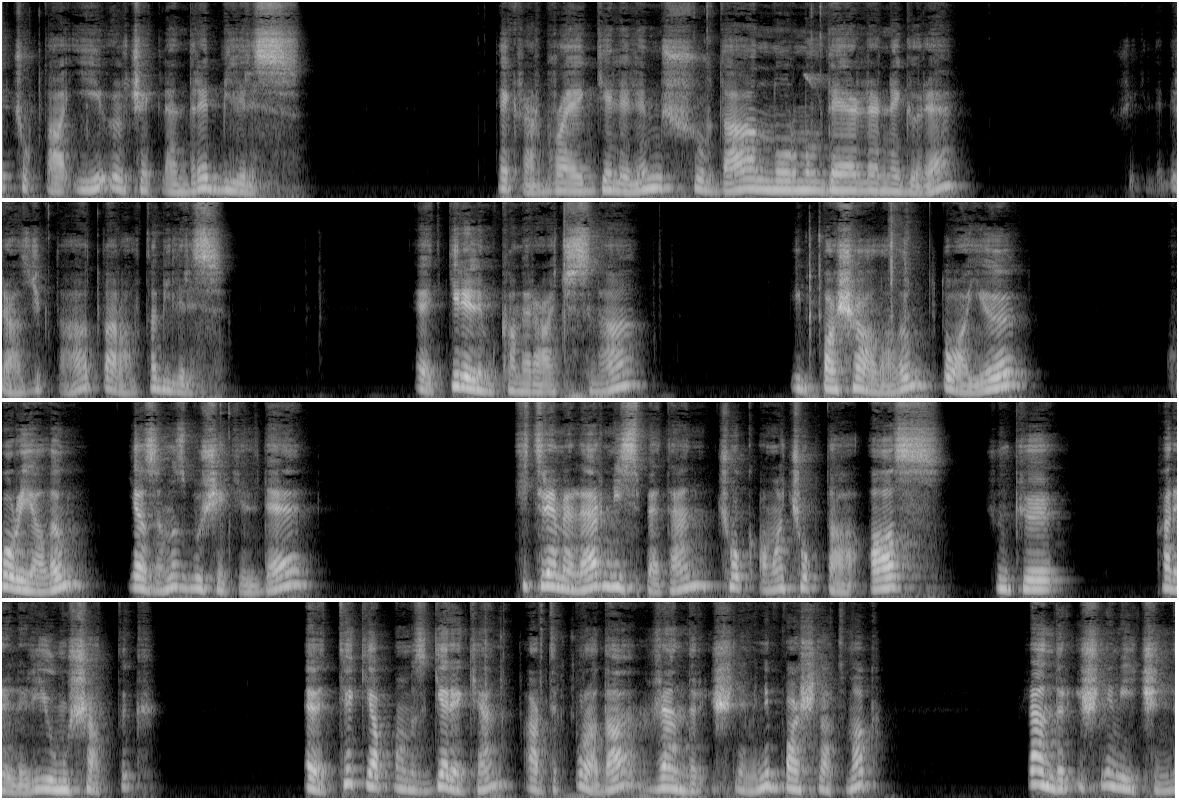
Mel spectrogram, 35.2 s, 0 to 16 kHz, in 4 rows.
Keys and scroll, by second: 11.0 0, 12.9 space, 14.7 shift+Left, 15.4 space, 29.9 space, 30.5 shift+Left.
